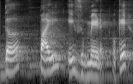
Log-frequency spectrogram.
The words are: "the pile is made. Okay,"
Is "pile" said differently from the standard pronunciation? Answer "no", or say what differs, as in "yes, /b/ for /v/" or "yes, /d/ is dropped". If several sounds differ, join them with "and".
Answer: no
